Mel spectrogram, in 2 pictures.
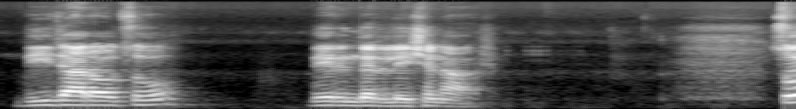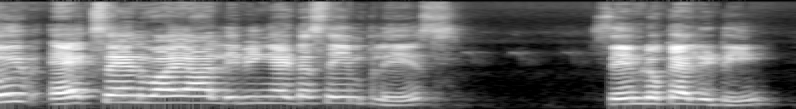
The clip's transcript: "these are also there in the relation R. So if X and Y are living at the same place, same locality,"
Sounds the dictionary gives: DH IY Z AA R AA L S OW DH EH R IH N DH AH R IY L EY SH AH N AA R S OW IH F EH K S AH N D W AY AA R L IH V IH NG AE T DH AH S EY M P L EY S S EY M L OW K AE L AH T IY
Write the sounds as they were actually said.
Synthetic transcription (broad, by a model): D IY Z AA R AA L S OW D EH R IH N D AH R IY L EY SH AH N AA R S OW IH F EH K S AH N D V AY AA R L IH V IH NG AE T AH S EY M P L EY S S EY M L OW K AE L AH T IY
